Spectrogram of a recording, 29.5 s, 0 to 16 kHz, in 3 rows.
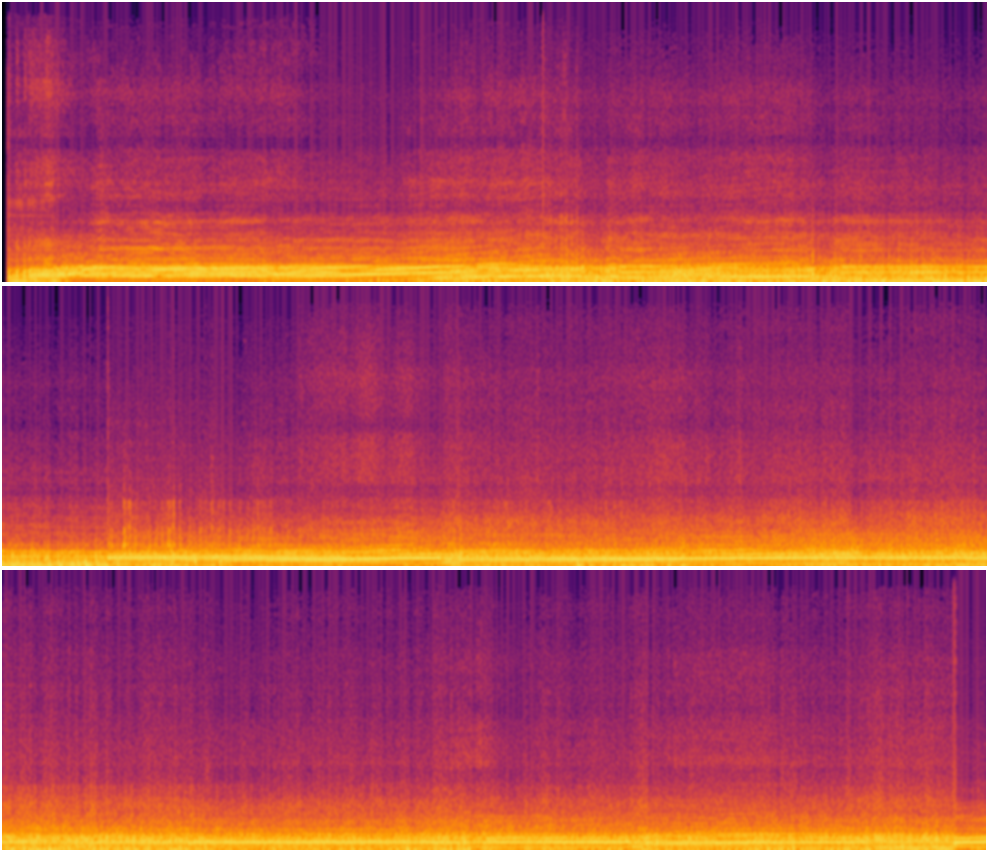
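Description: Kawasaki Z800's inline-four engine pulling away and accelerating through the gears: about five upshifts in the first fifteen seconds, the pitch climbing in each gear and dropping at each shift. It then holds a steady cruise, with a small throttle change near the end.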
